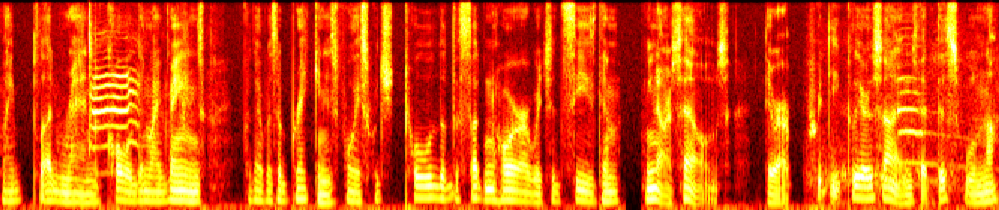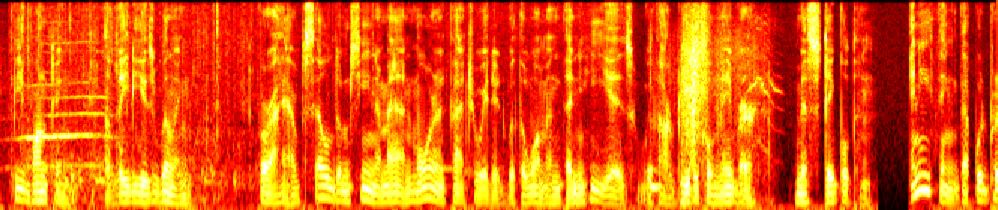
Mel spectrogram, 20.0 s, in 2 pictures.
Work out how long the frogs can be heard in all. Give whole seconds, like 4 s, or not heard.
not heard.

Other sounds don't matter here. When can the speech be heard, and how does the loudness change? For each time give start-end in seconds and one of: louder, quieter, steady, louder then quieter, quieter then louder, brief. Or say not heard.
0.0-19.9 steady.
